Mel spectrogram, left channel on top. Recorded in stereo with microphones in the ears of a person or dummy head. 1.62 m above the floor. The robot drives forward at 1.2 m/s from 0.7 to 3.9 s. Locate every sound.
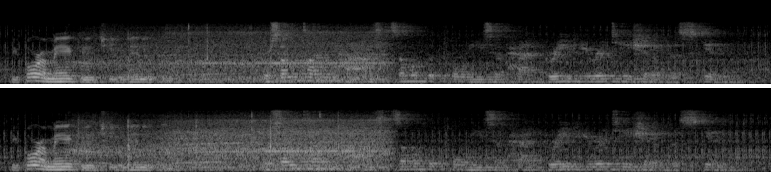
0.1 s a man speaking: 10° left (ahead or behind), 0.6 m; by 2.5 s centre (ahead or behind), 3 m
2.6 s a man speaking: 80° left, 3.5 m; by 7.4 s 60° left (ahead or behind), 4 m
